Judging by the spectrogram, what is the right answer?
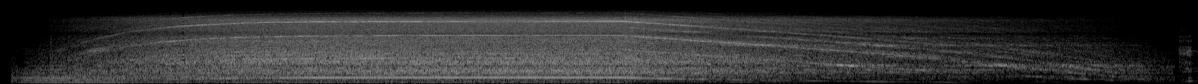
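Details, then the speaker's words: Evolution Rage 5-S table saw after installing a soft start module: motor whine climbs gradually to full speed over about two seconds without the previous violent kick, holds steady, then winds down; smooth soft start. "there you go guys it works absolutely fantastic none of that scary start it all eases in as it should do no scary"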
